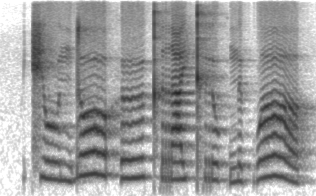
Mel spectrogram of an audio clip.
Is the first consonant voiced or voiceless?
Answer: voiceless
